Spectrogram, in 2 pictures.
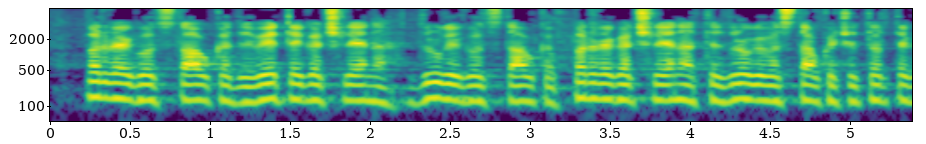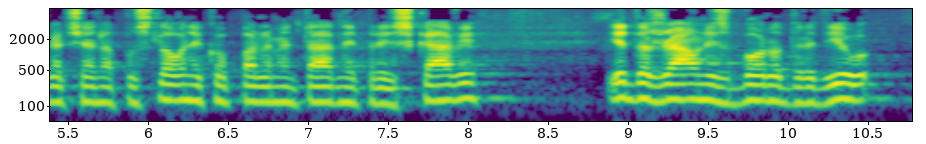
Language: Slovenian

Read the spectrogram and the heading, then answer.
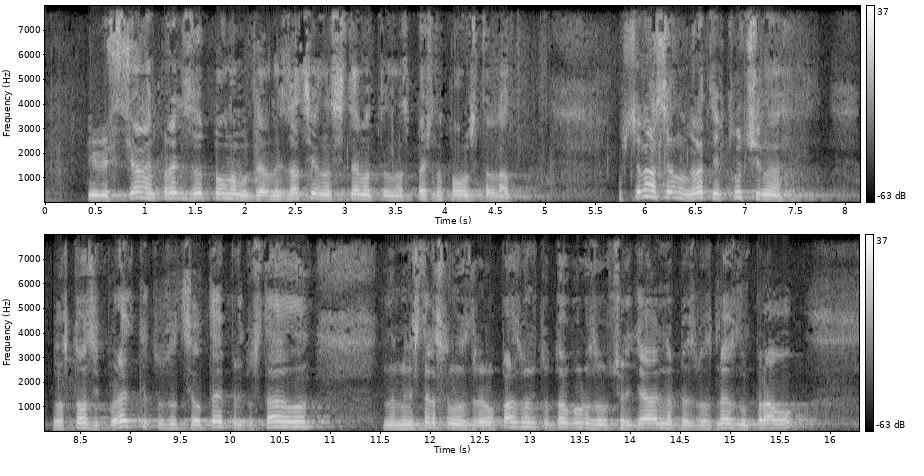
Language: Bulgarian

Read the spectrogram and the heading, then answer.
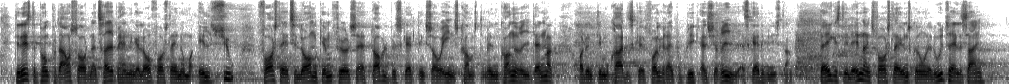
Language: Danish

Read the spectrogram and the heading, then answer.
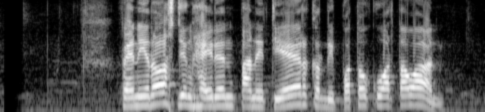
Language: Sundanese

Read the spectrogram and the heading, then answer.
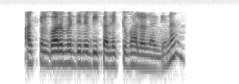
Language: Bangla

